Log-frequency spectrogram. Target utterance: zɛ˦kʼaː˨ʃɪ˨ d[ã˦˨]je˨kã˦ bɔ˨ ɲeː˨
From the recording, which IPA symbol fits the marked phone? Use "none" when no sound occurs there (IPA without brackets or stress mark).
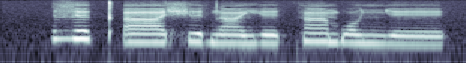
ã˨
